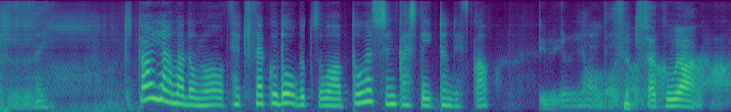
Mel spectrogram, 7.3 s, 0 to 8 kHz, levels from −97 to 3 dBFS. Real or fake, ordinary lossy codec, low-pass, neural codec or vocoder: fake; none; none; codec, 16 kHz, 0.5 kbps, FreqCodec, larger model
